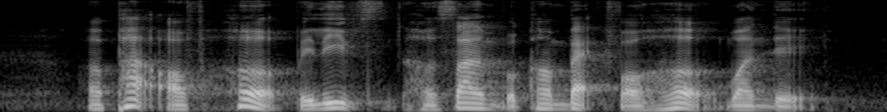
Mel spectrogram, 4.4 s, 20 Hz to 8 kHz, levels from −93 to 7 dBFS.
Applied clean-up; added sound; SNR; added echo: none; none; none; none.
